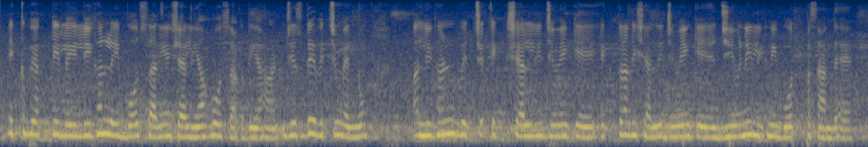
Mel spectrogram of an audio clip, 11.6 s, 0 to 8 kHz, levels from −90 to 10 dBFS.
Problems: constant background noise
